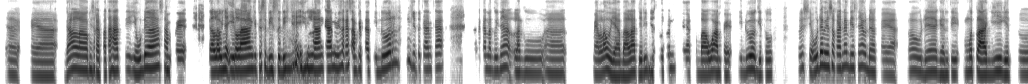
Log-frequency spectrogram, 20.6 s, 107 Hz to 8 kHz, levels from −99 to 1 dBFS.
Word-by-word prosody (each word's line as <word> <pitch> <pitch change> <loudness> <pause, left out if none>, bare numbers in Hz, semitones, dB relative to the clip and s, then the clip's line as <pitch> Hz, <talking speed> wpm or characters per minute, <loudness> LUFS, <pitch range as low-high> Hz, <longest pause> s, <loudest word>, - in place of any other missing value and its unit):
eee, 180 -2 -9 0.3
kayak 170 -1 -5 0.2
galau 225 +2 +3
misalkan 215 -4 -2
patah 195 +1 -1
hati 220 0 -12
ya 195 - +1
udah, 245 +4 +4
sampai 205 -5 -3 0.5
galaunya 210 +2 +5
hilang 220 +2 +7
gitu 235 +1 -4
sedih-sedihnya 225 +3 0
hilang 240 -2 +4
kan. 240 0 +7
Misalkan 255 +1 0
sampai 225 +1 0
tertidur 220 +5 +1 0.3
gitu 260 -9 -8
kan 235 0 -4
Kak. 250 +1 -4 0.6
Karena 285 -6 -27
kan 235 - -6
lagunya 220 +3 -5 0.2
lagu, 195 -1 -5
eee, 190 -1 -7 0.6
mellow 190 +4 0
ya 170 -2 0
balad, 175 +4 +3
jadi 185 +2 -1
dia 200 -1 -6
itukan 210 +4 -13 0.2
kayak 200 -1 -8
kebawa 185 +1 +1
sampai 185 -2 -7 0.2
tidur 210 +4 +2
gitu. 185 0 -5 0.5
Terus 245 +2 -11
ya 195 - -4
udah 225 +7 +3
besokannya 265 -1 -1
biasanya 260 +2 -4
udah 210 -4 -3
kayak, 180 -1 -9 0.3
"Oh 215 -1 -5
udah 200 +1 -3
ganti 185 0 -5 0.2
mood 205 +1 -3
lagi," 185 +2 +5 0.2
gitu. 190 +1 -23
210 Hz, 145 wpm, -19 LUFS, 190-235 Hz, 0.6 s, hilang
